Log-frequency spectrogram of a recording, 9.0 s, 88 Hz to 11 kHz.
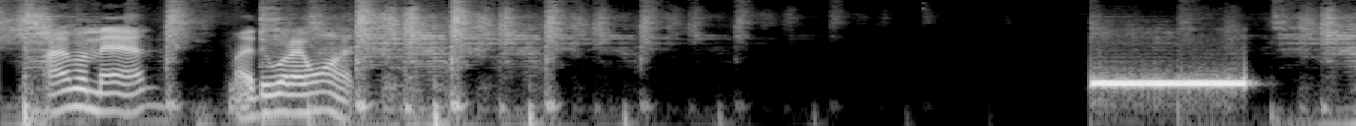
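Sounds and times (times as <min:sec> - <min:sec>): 
speech: 0:00.3 - 0:02.6
loud steady single-pitched telephone line tone: 0:07.3 - 0:08.4.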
